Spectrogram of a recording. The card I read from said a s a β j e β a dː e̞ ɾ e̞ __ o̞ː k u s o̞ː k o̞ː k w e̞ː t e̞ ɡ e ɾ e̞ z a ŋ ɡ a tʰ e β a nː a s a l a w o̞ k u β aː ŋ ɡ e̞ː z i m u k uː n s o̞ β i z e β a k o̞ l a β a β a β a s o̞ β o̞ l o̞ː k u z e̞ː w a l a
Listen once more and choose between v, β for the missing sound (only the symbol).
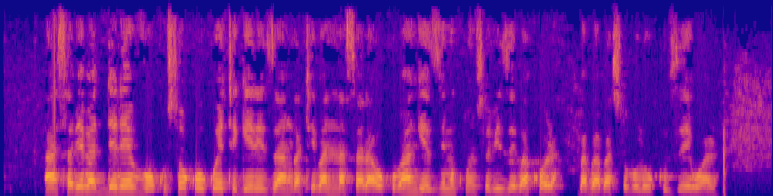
v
